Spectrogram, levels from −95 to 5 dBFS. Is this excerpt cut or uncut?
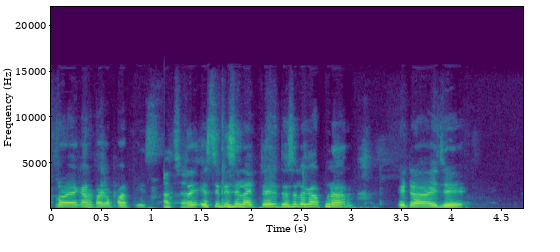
cut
